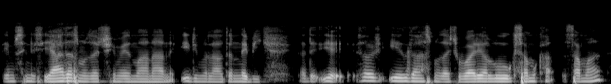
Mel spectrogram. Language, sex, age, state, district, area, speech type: Kashmiri, male, 45-60, Jammu and Kashmir, Budgam, urban, spontaneous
